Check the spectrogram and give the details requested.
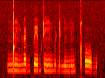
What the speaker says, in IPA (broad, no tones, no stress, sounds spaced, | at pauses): ŋ͡ǃ ĩ b ɳ ɛ b p e b ʈ ĩ b ɪ ɖʱ ĩ b ĩ b ǃʰ o b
